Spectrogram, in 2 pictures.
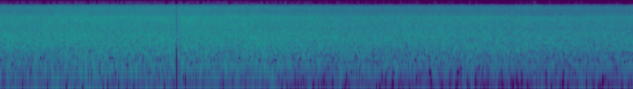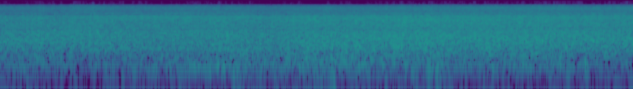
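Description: Ocean waves breaking on a beach at low tide, a dense, constant wash of surf hiss with no distinct crashes, steady and moderately distant throughout.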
